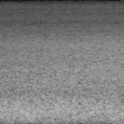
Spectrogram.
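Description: Churned-up sea surf washing onto a beach at South Lido after a storm, a steady, loud broadband roar with some wind buffeting the microphone and no voices.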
